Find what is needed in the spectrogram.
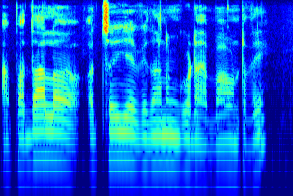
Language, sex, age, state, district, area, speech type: Telugu, male, 45-60, Andhra Pradesh, Bapatla, rural, spontaneous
